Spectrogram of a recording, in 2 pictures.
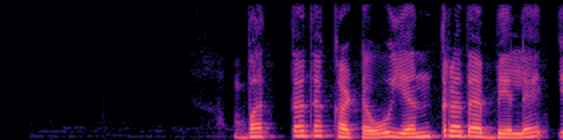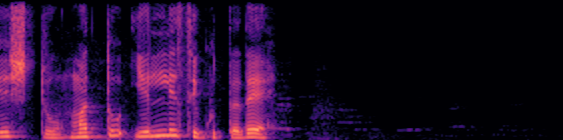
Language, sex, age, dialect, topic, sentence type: Kannada, female, 41-45, Coastal/Dakshin, agriculture, question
